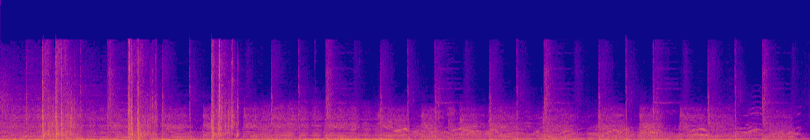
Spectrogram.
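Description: A large flock of thousands of snow geese honks continuously in a field, a dense, loud chorus of overlapping calls that stays steady throughout.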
